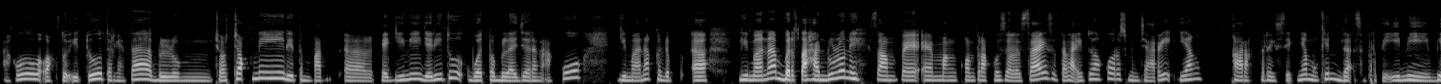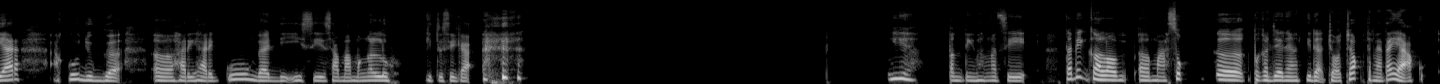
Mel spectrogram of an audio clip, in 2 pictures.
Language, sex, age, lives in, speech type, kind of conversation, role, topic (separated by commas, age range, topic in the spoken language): Indonesian, female, 30-34, Indonesia, conversation, podcast, guest, Apa tipsmu untuk mencari pekerjaan yang paling cocok buatmu?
